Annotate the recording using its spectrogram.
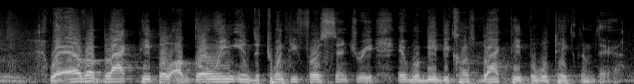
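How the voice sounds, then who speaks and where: A man at a moderate pace. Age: 60s. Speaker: panel speaker. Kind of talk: panel talk. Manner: animated.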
